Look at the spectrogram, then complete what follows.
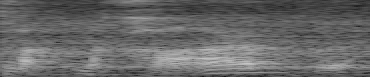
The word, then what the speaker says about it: macabre: Because there are two pronunciations. There's the Macabre. macabre. Yeah. I said it about that, right? But there's also the American pronunciation.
